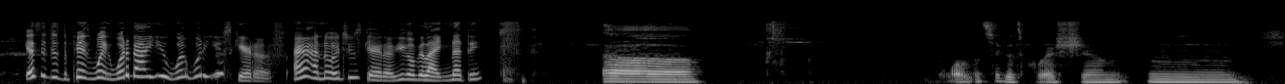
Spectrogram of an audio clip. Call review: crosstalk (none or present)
none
